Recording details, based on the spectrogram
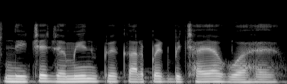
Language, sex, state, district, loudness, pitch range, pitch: Hindi, male, Jharkhand, Palamu, -15 LUFS, 120-130 Hz, 125 Hz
